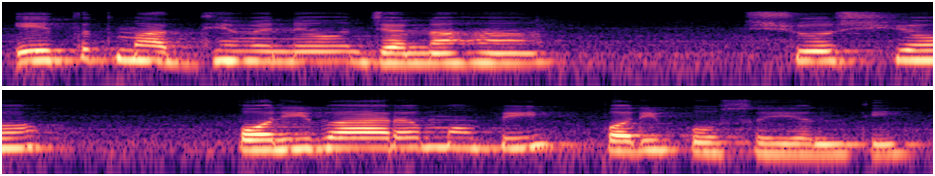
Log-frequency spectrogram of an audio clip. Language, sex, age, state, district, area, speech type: Sanskrit, female, 45-60, Odisha, Puri, urban, spontaneous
